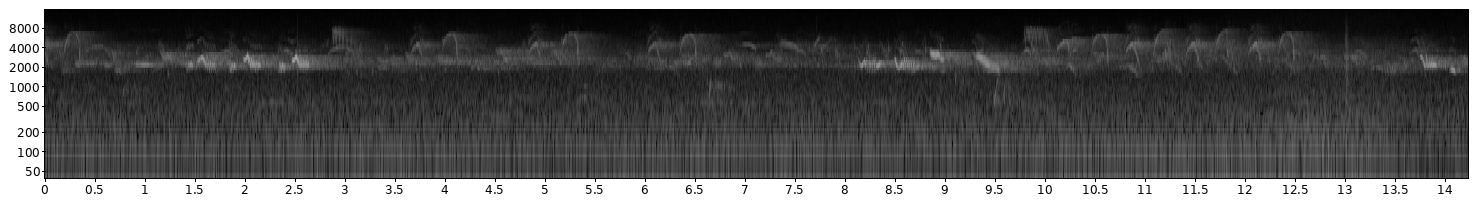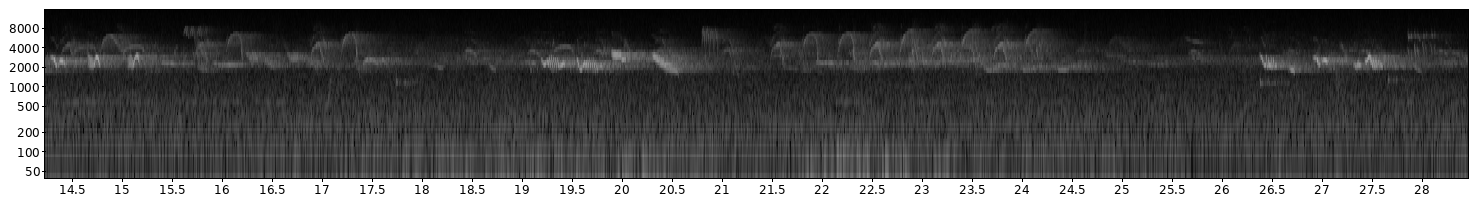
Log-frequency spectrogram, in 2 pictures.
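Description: Birds singing: recurring bursts of rapid, high chirping phrases every few seconds over a faint steady low hum.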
